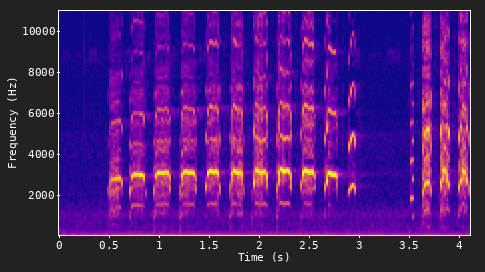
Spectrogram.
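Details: Osprey at its Charlo, Montana nest, filmed on a nest camera on 9 August 2018: a rapid run of about ten short clipped whistled chirps, a pause, then a fresh burst of sharper chirps, with steady low hum beneath.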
